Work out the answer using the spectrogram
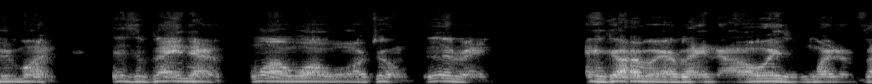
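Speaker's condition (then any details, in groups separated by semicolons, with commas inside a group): ALS/MND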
